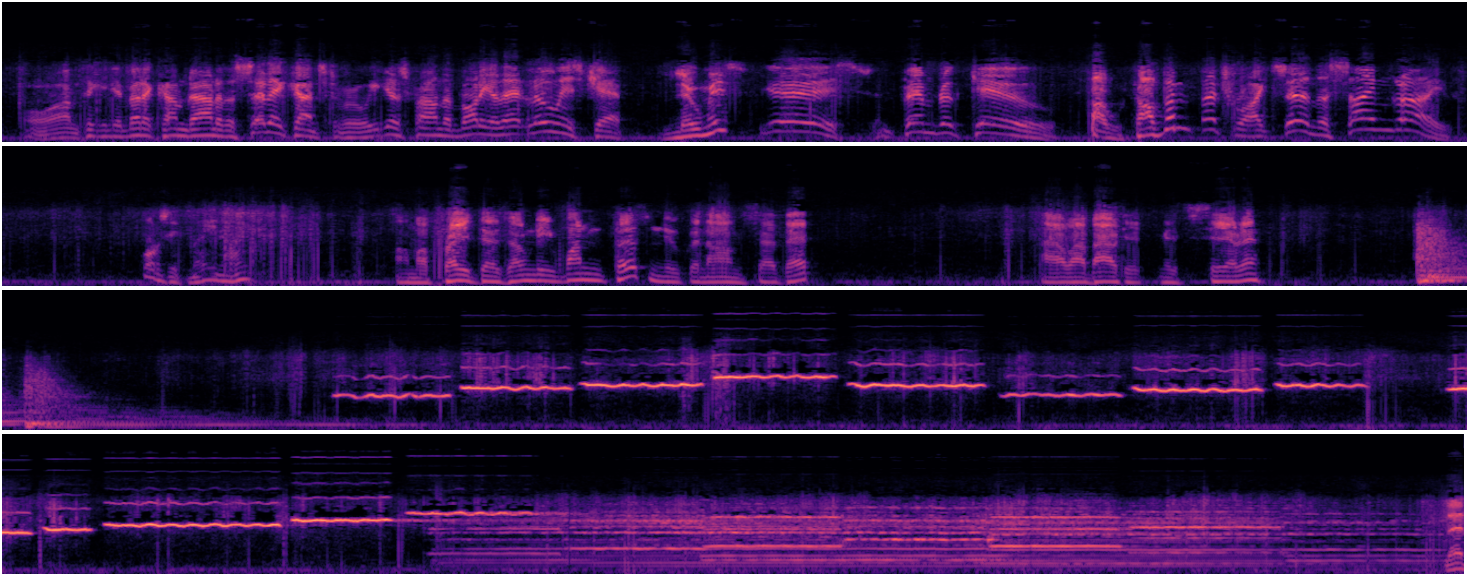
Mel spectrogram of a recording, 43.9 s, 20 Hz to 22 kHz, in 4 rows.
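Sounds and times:
speech: 0:00.2 - 0:11.0, 0:12.0 - 0:13.2, 0:14.0 - 0:17.2, 0:18.8 - 0:20.6
sustained orchestral chords: 0:21.6 - 0:25.4, 0:36.2 - 0:43.9
clear whistled theme melody: 0:24.4 - 0:32.2, 0:32.8 - 0:43.9.

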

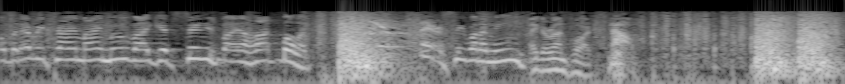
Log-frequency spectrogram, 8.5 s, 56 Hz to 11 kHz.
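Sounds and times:
speech: 0:00.0 - 0:07.2
wooden door slamming shut: 0:07.6 - 0:08.4.

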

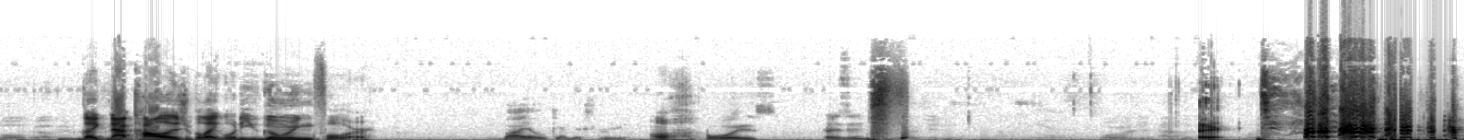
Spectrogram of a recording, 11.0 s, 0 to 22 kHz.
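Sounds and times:
speech: 0:00.6 - 0:02.8, 0:03.8 - 0:06.9
loud burp: 0:09.0 - 0:09.3
bright breathy laughter: 0:09.4 - 0:10.9.

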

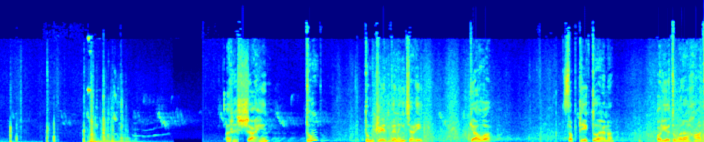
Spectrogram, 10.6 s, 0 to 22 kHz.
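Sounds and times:
door swinging open with a scraping rush: 0:01.3 - 0:02.6
speech: 0:03.4 - 0:04.9, 0:05.5 - 0:07.5, 0:08.5 - 0:10.5.

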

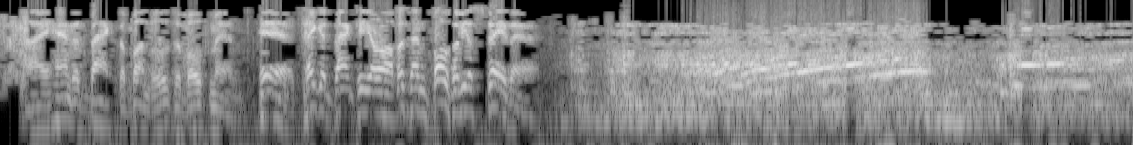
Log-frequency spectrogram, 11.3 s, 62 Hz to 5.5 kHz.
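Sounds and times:
speech: 0:00.3 - 0:05.5
car engine starting, revving and driving off: 0:05.4 - 0:11.3.

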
